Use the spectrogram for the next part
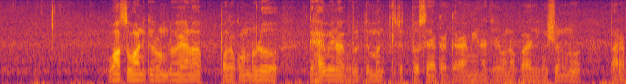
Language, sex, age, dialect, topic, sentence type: Telugu, male, 18-24, Central/Coastal, banking, statement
